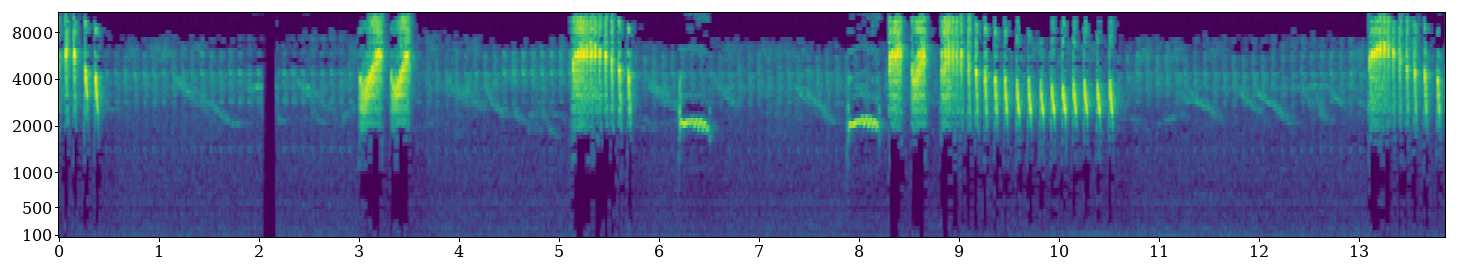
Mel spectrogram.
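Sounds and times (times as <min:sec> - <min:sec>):
Cream-vented Bulbul uttering brief loud scratchy bursts: 0:02.7 - 0:10.7, 0:11.6 - 0:13.8.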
